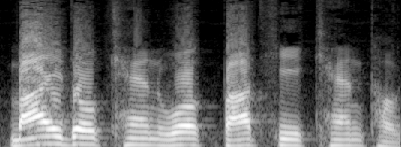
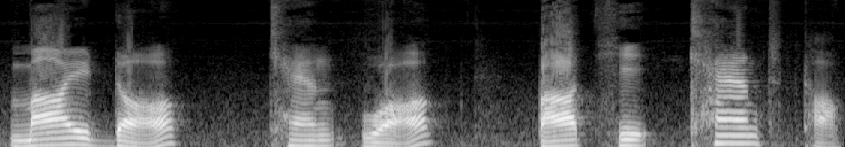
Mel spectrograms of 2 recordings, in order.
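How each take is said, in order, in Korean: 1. 모든 단어에 비슷하고 고른 강세를 줘요. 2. 중요한 단어는 크고 길게, 나머지는 약하게 말해요. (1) "이거를 방 사람은 ... 이렇게 한다고" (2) "중요한 데는 크고 높고 길게 읽고 중요하지 않은 건 버려요"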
